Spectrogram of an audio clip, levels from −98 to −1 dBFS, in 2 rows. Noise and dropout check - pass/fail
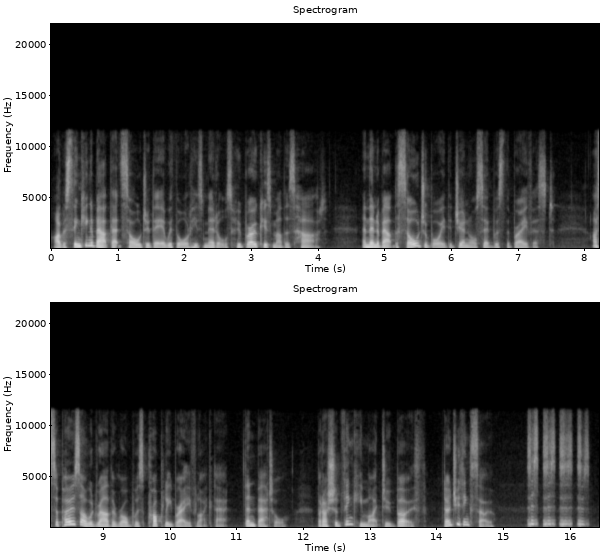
fail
